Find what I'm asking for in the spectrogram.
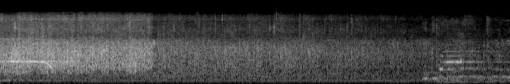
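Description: Applause at an 8th-grade commencement for the graduating class of 2021, loud at first and then fading away, with a voice speaking near the end.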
